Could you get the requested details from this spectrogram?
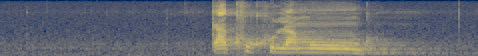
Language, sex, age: South Ndebele, male, 21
